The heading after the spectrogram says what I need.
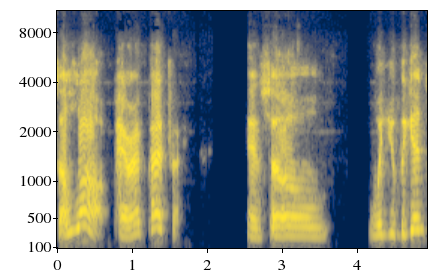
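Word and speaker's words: parens patriae: I don't know exactly how to spell it, but it's pronounced parent patriae.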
